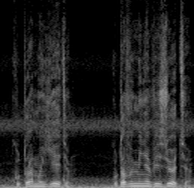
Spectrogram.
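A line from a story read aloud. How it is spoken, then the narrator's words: Strained, hiding panic. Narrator (Russian): выдавила она из себя, стараясь скрыть панику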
